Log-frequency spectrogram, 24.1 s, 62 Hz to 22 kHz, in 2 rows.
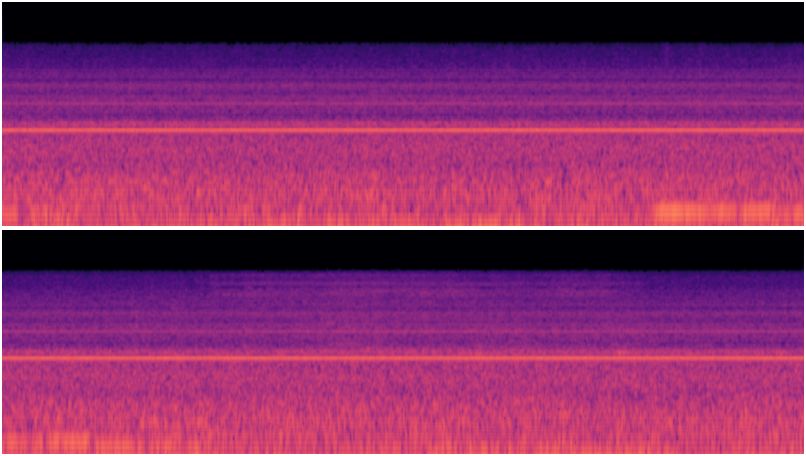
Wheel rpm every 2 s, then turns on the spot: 0, 0, 0, 0, 0, 0, 0, 0, 0, 0, 0, 0.
none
